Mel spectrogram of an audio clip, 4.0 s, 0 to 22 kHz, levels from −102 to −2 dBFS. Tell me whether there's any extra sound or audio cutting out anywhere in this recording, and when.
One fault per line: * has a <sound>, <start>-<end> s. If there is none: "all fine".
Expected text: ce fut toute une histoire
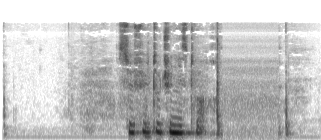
all fine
